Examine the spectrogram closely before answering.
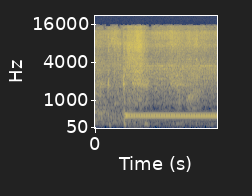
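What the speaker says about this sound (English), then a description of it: "Oh, ringing. It's ringing." A telephone ringback tone on a call placed from a live TV talk show: a single steady, unbroken electronic tone starts abruptly and holds clearly, with no one talking over it.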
